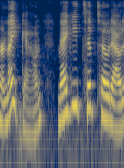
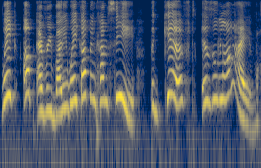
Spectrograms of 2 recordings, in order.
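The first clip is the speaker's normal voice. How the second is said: high, excited calling out to the family; bursting with happiness; joyful shout; 9 semitones higher than usual. Acted. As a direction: wake the whole house with joy. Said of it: "laugh or cry or shout with joy".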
